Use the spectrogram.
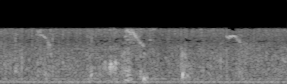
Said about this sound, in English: Monkeys, those crazy monkeys, I could strangle them.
